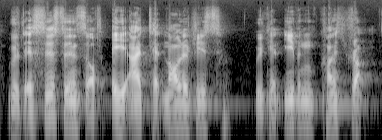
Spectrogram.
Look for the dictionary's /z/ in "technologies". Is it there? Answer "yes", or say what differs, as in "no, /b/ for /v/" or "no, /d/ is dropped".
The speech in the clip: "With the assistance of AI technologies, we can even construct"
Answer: no, /s/ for /z/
